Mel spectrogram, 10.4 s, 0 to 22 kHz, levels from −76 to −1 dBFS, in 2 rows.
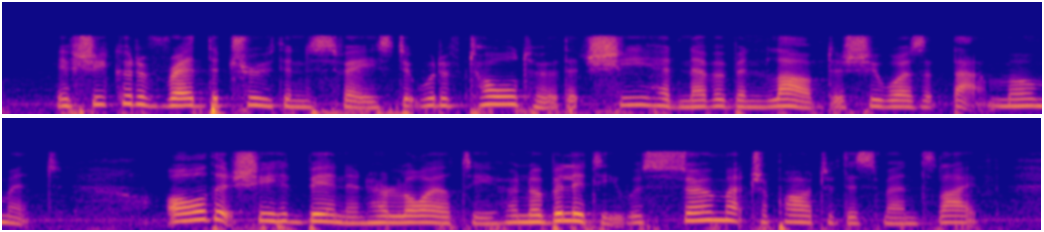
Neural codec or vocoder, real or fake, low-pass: none; real; 7.2 kHz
